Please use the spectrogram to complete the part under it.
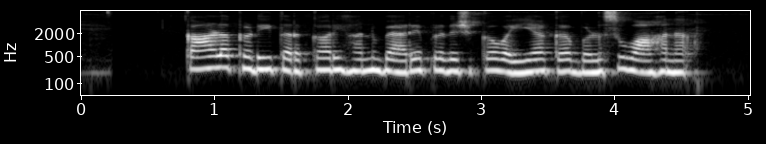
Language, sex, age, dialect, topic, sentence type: Kannada, female, 41-45, Dharwad Kannada, agriculture, statement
